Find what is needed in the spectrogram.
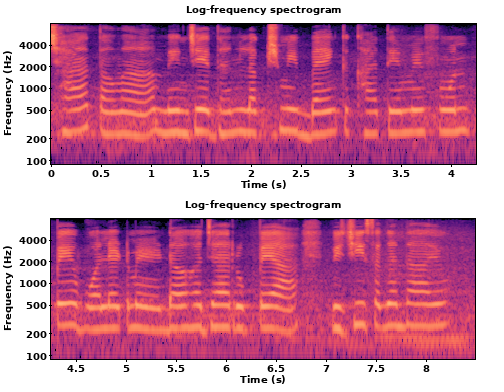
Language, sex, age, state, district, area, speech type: Sindhi, female, 18-30, Gujarat, Junagadh, rural, read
